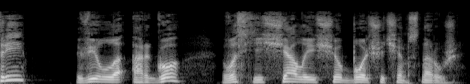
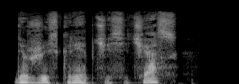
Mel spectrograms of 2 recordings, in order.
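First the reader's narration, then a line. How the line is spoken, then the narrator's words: Husband's whisper. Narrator (Russian): Муж шепнул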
